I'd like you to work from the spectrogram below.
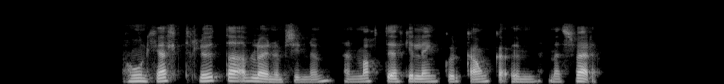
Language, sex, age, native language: Icelandic, male, 30-39, Icelandic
